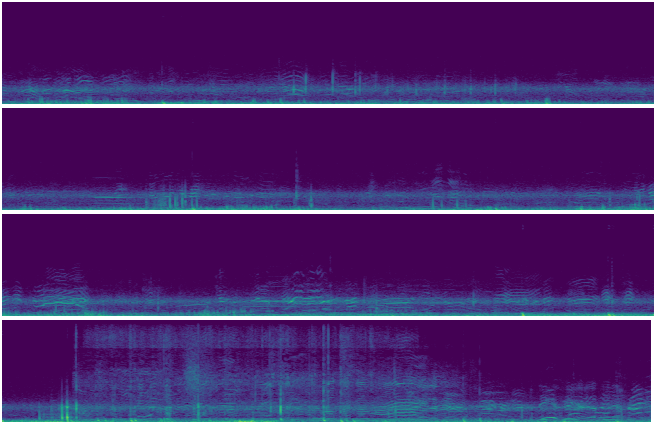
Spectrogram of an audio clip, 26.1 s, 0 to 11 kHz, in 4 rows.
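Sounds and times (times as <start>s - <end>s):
soccer ball kicks: 20.2s - 24.9s.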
